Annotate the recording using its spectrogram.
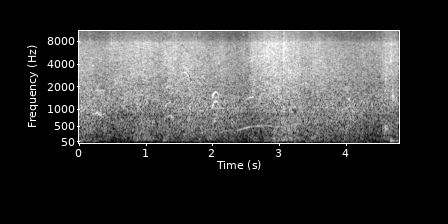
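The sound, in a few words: wind blowing at an island campsite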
